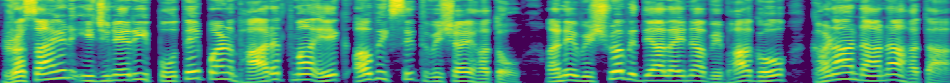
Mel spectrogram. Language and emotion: Gujarati, neutral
